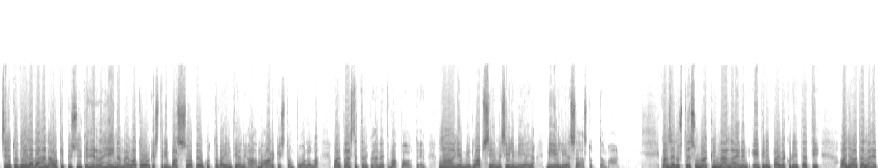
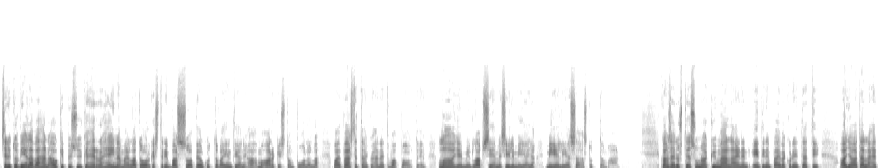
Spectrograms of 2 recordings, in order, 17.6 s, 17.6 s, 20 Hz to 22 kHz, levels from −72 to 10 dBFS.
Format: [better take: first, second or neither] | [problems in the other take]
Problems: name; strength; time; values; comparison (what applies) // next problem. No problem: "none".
second | distortion; heavy; 15% of the sound clipped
